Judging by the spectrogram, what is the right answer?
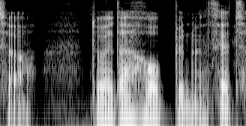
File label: "hwb", Welsh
